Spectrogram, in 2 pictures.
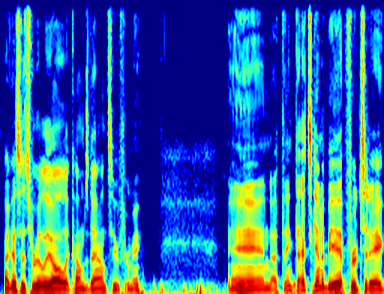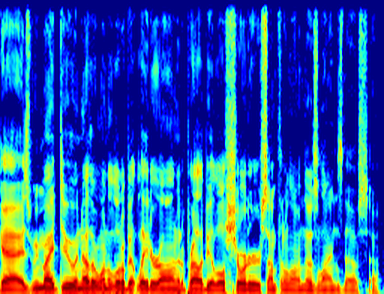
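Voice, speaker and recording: A man's voice: lowish voice, darkish tone, clear, resonant tone, no room sound, clean studio sound. A young man hosting a casual solo podcast from his bedroom, talking bluntly and swearing often as he rants. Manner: blunt, profane and ranting. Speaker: podcast host.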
